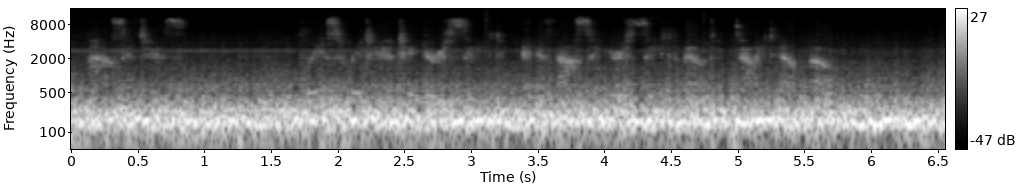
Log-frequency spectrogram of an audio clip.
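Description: Steady low rumble of cabin noise inside an Airbus A350-900 airliner in flight, from its engines and the airflow, with indistinct voices faintly in the background.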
